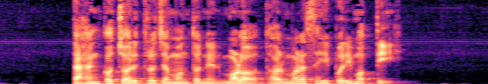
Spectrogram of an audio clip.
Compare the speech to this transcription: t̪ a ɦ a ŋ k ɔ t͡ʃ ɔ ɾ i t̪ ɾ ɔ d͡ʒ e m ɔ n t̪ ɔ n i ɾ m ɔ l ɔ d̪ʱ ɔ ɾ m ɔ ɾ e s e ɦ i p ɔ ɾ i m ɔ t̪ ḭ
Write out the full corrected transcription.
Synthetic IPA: t̪ a ɦ a ŋ k ɔ t͡ʃ ɔ ɾ i t̪ ɾ ɔ d͡ʒ e m ɔ n t̪ ɔ n i ɾ m ɔ ɭ ɔ d̪ʱ ɔ ɾ m ɔ ɾ e s e ɦ i p ɔ ɾ i m ɔ t̪ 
